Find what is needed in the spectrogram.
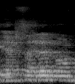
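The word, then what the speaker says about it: epsilon naught: अब आप सोच रहे होंगे कि एप्सिलॉन क्या चीज है, इसको इस तरह से प्रोनाउंस करेंगे एप्सिलॉन नॉट, और इसकी वैल्यू भी मैं लिख देता हूं 8.85 इंटू 10 की पावर -12, ये भी एक कांस्टेंट है।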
